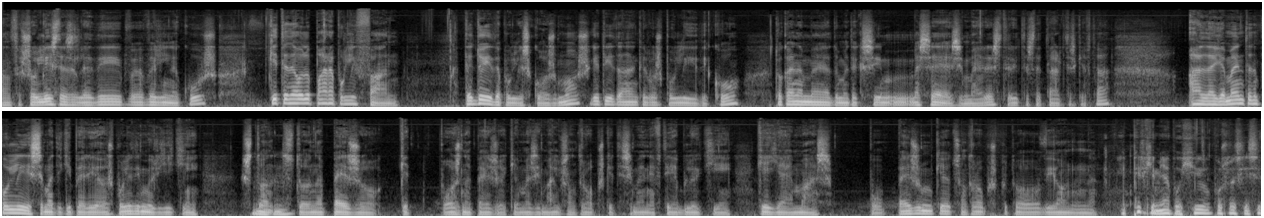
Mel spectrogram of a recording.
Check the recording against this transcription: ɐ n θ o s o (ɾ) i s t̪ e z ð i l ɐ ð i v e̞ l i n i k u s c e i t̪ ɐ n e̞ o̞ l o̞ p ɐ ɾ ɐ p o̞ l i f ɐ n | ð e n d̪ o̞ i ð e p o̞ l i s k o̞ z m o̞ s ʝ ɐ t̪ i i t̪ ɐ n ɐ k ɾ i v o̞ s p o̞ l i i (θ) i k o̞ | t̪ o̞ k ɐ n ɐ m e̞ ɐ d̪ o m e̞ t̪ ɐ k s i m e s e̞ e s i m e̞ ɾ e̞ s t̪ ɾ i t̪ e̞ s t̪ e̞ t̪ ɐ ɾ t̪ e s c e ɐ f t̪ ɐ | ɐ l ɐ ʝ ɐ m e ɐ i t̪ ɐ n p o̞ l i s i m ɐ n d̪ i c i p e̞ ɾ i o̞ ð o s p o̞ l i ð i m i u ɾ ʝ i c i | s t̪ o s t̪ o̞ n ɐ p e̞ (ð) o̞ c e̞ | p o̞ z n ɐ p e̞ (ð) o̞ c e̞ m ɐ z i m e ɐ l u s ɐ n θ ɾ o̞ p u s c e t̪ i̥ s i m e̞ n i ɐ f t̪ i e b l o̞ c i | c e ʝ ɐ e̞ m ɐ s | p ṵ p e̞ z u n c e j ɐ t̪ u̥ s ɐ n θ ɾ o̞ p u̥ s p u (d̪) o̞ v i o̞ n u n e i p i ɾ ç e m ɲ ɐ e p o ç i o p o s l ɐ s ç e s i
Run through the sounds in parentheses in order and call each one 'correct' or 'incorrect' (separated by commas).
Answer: incorrect, incorrect, incorrect, incorrect, incorrect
